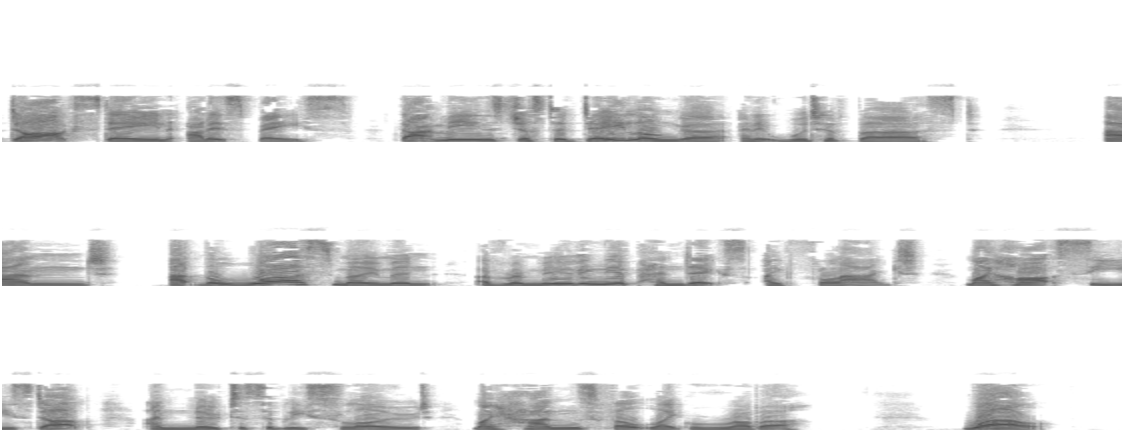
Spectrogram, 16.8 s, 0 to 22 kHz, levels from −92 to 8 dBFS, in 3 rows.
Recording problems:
distortion; heavy; 6 dB below the speech
garbled, watery; slightly; nothing above 6.5 kHz

